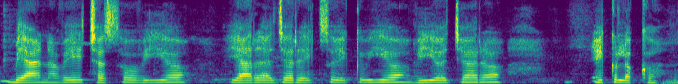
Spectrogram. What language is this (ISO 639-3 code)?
snd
